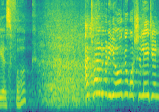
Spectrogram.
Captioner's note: audience laughing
